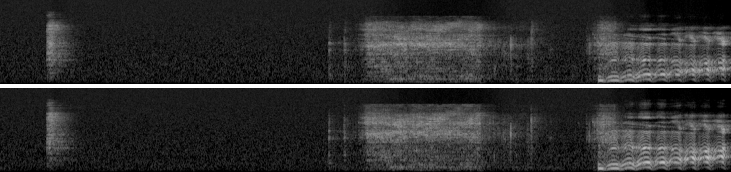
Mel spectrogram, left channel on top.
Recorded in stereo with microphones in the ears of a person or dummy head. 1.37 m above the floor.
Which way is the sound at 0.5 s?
15° right (ahead or behind).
